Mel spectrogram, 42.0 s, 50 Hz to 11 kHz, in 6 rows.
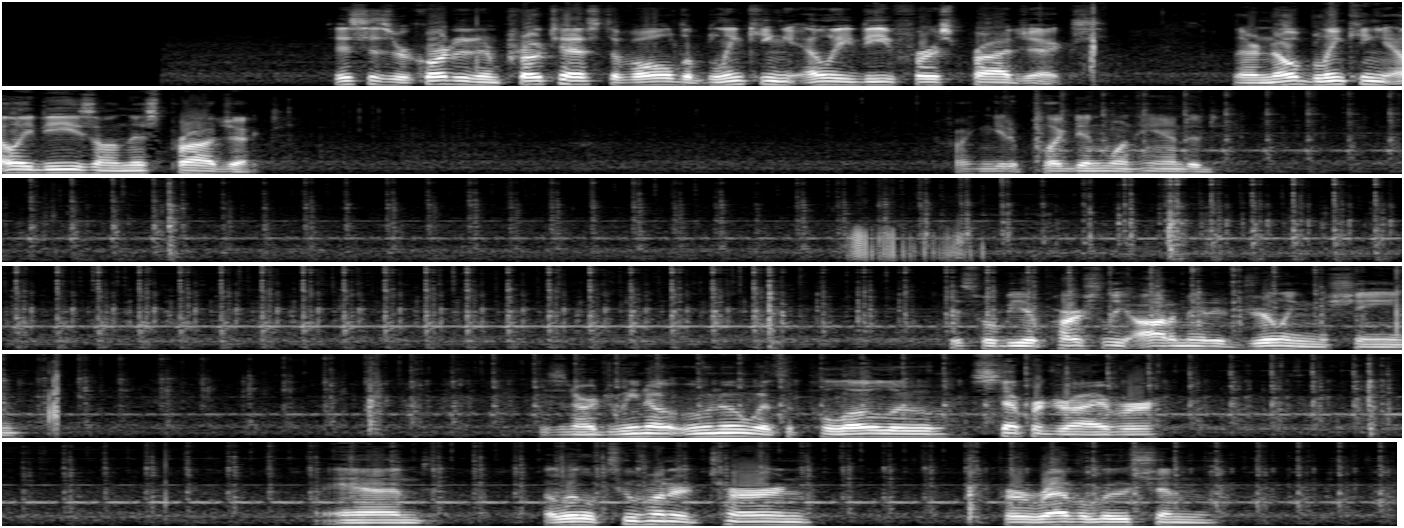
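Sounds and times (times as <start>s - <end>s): rapid stepper motor clicks: 11.9s - 41.9s
stepper motor whine: 18.1s - 25.1s.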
